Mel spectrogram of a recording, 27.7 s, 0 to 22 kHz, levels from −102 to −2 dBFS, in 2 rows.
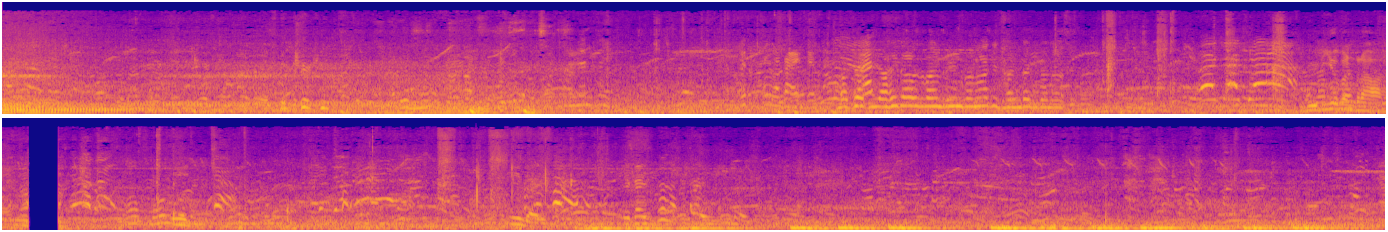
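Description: At 14.1 s a rebuffering stall occurs: the player exhausts its downloaded audio, so the sound drops to silence for about 0.31 s, then resumes exactly where it stopped.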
